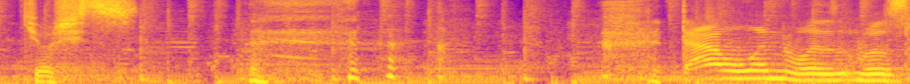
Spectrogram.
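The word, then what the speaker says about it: 教室: we actually learned that shitsu, kyoshitsu, is just pronounced kyoshitsu.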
